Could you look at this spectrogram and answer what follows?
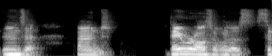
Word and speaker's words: Odense: They beat a Danish side called Unze, or Odense, as some people, but I've been reliably told that the Danish pronounce it Unze.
